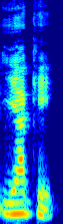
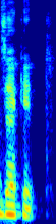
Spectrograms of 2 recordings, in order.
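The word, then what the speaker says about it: Jacke: Yacht for yacht for ইয়াকে। Yacht for ইয়াকে। ইয়াকে মানে জ্যাকেট। আমরা যেটাকে জ্যাকে, এটা যদি আমরা উচ্চারণ করি ইংলিশে অনেকটা জ্যাকে টাইপের হয়ে যায়। কিন্তু আসলে এটা ইয়াকে হবে।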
